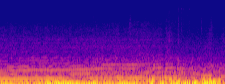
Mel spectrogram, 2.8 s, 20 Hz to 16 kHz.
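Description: A Lada Vesta engine revs hard up to its 6000 rpm limiter, a loud, steady, close-up drone with rising harmonics that stutters and bounces against the cutoff near the end.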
